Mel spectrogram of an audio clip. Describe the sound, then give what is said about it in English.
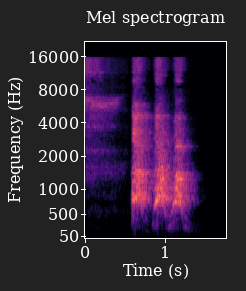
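A dog barks three times in quick succession, loud, with short sharp bursts following a faint whine-like sound at the start. “Your dog does not like me at all.”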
